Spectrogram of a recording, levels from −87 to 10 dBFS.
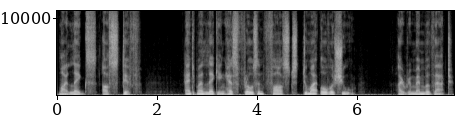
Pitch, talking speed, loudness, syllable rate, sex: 95 Hz, 120 wpm, -16 LUFS, 3.8 syllables/s, male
